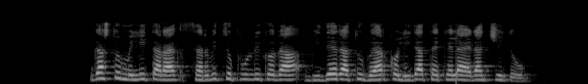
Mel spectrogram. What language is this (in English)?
Basque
